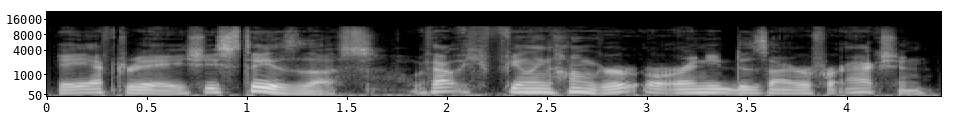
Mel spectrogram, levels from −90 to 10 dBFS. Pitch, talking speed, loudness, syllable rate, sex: 120 Hz, 190 wpm, -18 LUFS, 5.3 syllables/s, male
